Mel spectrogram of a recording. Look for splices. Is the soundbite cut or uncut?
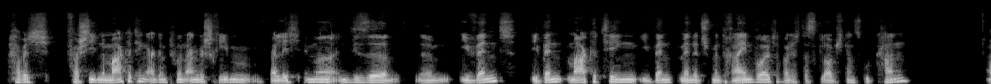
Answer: cut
